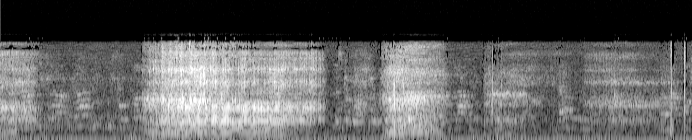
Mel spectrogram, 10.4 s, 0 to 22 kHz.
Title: Snoring #2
